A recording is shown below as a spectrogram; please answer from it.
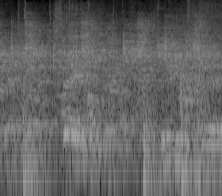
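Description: Indistinct voices of several people talking in a large room, with a few dull thumps among them.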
